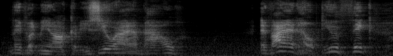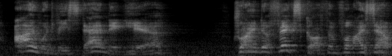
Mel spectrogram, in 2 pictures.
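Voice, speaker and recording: Using a put-on character voice, a man talks at a fairly high pitch with long, frequent pauses. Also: moderate pace. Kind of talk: audio role play monologue. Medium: role play. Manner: rambling, theatrical.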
